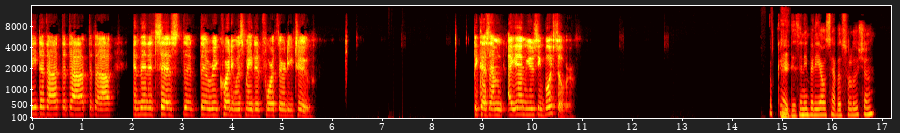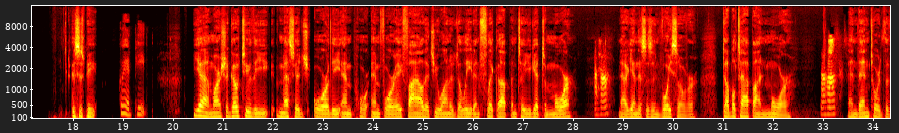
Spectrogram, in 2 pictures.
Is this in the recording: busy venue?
no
